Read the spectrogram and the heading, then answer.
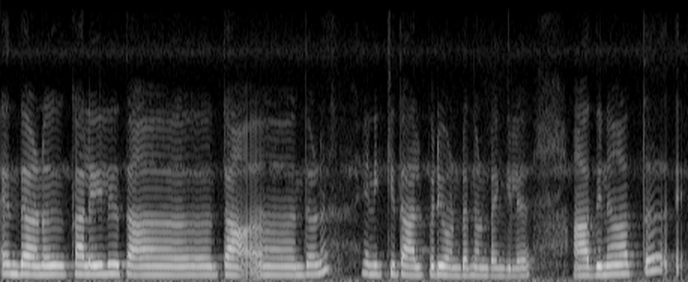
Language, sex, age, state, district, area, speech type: Malayalam, female, 18-30, Kerala, Alappuzha, rural, spontaneous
